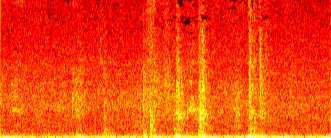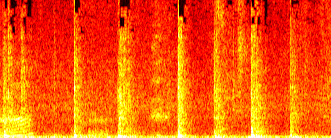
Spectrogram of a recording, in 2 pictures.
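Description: Steady low hum with scattered soft clicks and rustles of small paper cards being handled on carpet, and a brief child's murmur about four seconds in.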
